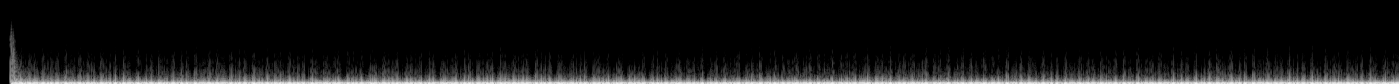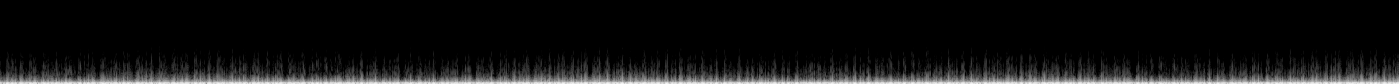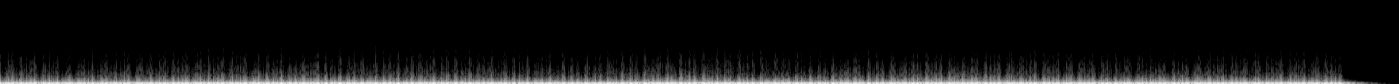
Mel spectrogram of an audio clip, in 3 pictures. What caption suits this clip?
LOW DRONE 007
One of a series I recorded for use in videao soundtacks.
ambience, background, drone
